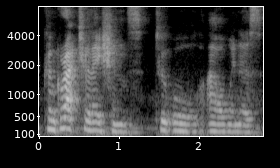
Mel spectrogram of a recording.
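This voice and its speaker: A woman with a slightly low voice presents an online awards event. She delivers a scripted speech of thanks in the role of presenter. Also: measured pace, a little hiss or hum.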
